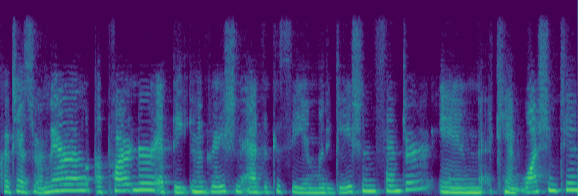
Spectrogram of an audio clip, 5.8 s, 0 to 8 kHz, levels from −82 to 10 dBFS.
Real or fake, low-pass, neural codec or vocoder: fake; 7.2 kHz; codec, 32 kHz, 1.9 kbps, SNAC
